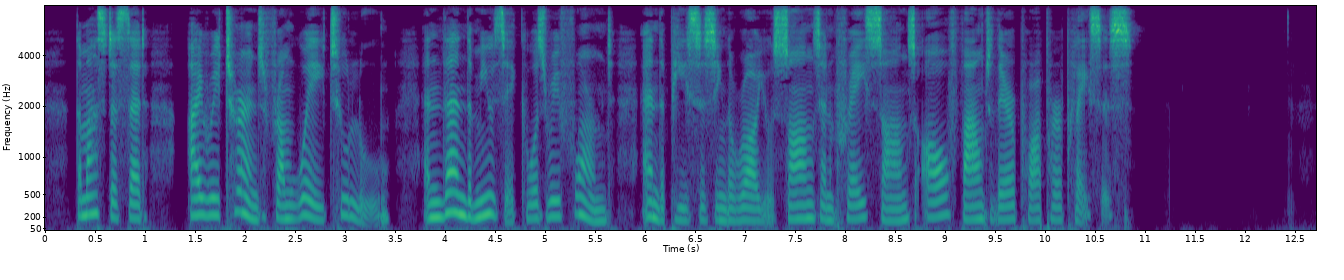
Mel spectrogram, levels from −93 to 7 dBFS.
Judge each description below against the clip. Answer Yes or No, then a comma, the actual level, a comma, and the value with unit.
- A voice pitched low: No, medium, 185 Hz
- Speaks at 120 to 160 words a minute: Yes, average, 140 wpm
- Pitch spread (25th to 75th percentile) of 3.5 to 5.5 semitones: Yes, average, 4.3 semitones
